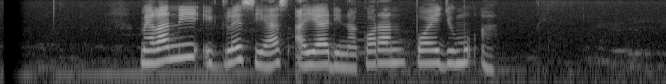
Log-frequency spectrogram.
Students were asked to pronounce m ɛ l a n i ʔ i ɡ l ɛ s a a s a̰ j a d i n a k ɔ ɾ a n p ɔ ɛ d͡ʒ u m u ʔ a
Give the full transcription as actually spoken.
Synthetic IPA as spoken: m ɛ l a n i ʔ i ɡ l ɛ s i a s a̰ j a d i n a k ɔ ɾ a n p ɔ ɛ d͡ʒ u m u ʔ a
